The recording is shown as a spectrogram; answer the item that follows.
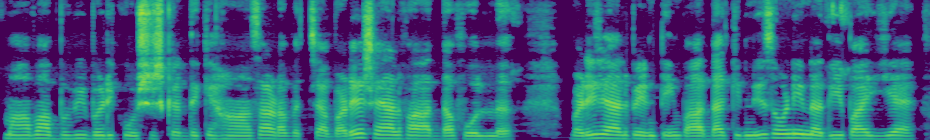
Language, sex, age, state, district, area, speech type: Dogri, female, 30-45, Jammu and Kashmir, Udhampur, rural, spontaneous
